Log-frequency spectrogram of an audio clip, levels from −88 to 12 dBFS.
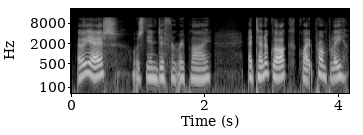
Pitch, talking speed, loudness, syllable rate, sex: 200 Hz, 160 wpm, -18 LUFS, 5.7 syllables/s, female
